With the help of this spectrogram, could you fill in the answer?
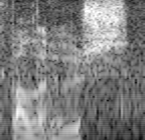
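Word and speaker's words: Ballachulish: Balachulish? Oh, it says right there. It's Balahoosh. Yeah, Balahoosh.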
